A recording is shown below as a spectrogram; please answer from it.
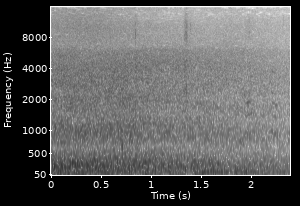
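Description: Rough surf breaking at a Quezon beach, a steady loud wash of broadband noise with some wind rumble, continuous throughout with no distinct individual wave crashes.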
